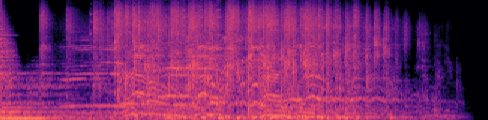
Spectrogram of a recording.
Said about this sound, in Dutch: Applaus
